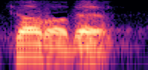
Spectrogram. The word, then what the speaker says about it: كرب: فكرب، الكاف مفتوحة والراء مفتوحة والباء مفتوحة، نطقها هكذا كرب.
